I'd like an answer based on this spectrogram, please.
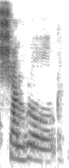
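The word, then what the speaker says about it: seamróg: catholic faith and so in irish we would say it sham rog in english we say it shamrock so shem rog is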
